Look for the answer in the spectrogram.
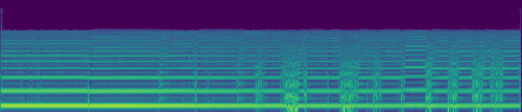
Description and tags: circuit bending fm radio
